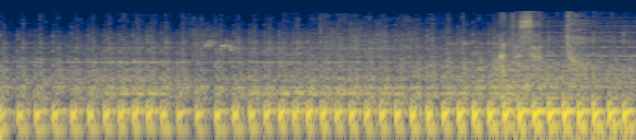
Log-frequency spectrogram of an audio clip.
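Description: Royal Enfield single-cylinder motorcycle engine running on the road, a fast, even thumping beat. A short rushing noise rises and falls about five seconds in.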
